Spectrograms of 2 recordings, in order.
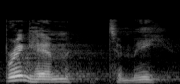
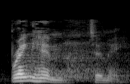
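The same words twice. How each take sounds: First: Slow build to a weighted "me"; stress on ME. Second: "Bring" hit louder and first, urgent; stress on BRING. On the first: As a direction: hold back, then land on "me" at the end. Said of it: "was the emphasis at the other end". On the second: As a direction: put the weight on "Bring", then let "to me" fall. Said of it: "The emphasis being on the bringing, urgent". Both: Shown as a demonstration.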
